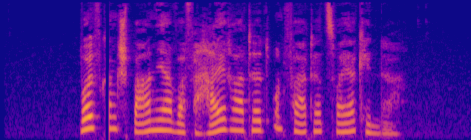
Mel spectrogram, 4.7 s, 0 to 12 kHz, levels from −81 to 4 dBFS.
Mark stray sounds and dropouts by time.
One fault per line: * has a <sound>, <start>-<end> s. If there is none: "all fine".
* has a dropout, 1.0-1.1 s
